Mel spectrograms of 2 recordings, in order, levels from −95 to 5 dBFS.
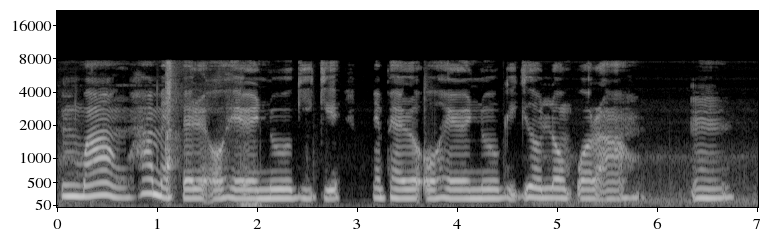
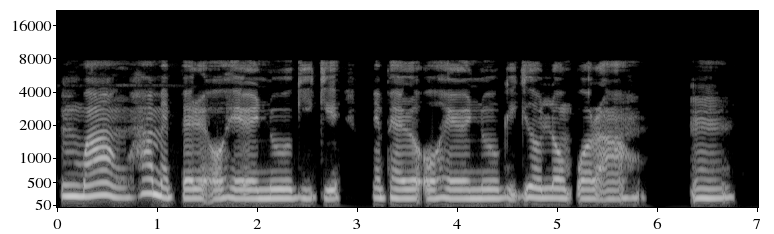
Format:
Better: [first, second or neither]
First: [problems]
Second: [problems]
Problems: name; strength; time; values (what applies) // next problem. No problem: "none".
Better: second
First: background sound (Fire); 18 dB below the speech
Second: none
